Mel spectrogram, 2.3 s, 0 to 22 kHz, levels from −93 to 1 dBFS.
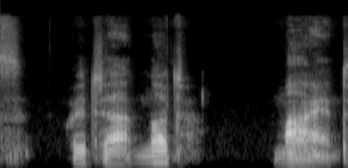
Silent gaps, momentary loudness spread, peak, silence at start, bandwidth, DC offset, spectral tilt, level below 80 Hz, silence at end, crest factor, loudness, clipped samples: none; 15 LU; -8 dBFS; 0 s; 15.5 kHz; under 0.1%; -4.5 dB/octave; -68 dBFS; 0 s; 24 dB; -30 LUFS; under 0.1%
